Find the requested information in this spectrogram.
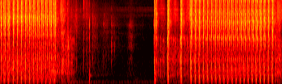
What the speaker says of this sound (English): Got my new Empire Vanquish. Gonna shoot it for you. So I got it on ramping.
